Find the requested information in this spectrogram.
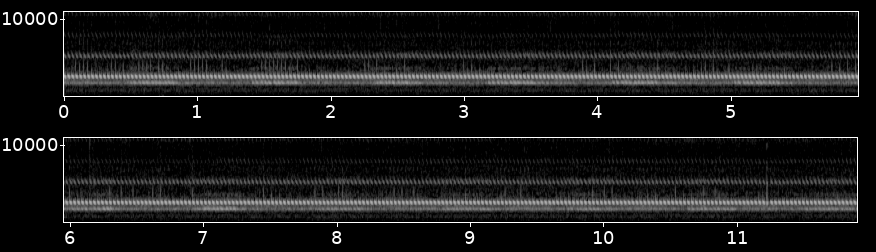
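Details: Tree cricket chorus recorded in the Willamette Valley, Oregon: a steady high trilling drone with pulses swelling roughly every second, over constant ringing tones from other insects in the background.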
